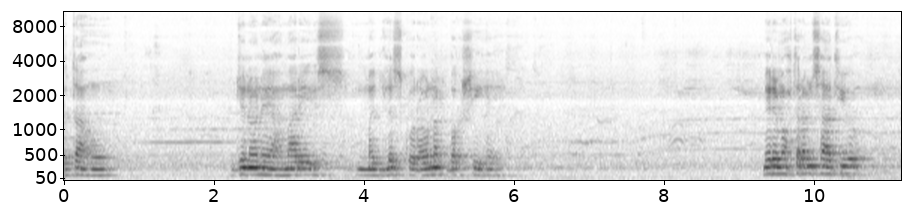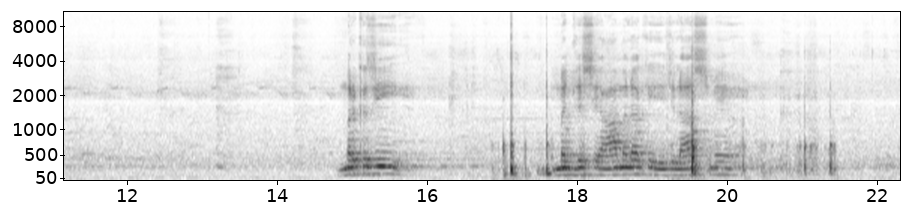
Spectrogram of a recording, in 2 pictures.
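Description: An elderly man speaks forcefully into a microphone, his voice carried over loudspeakers with pauses between phrases.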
